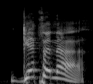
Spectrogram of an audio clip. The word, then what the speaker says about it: Getaneh: Getaneh. Did I say it right? Yes. I had to spell it like how I was going to pronounce it, and I did it.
